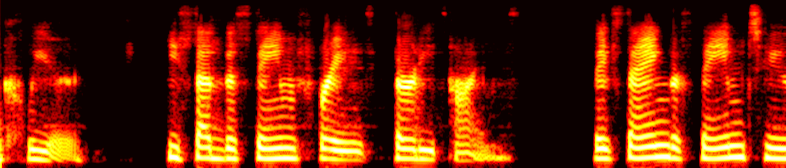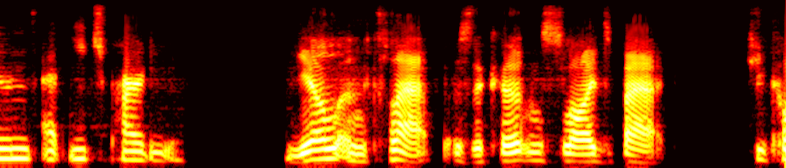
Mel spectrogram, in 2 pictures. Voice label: Street microphone sample; Nothing Ear A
